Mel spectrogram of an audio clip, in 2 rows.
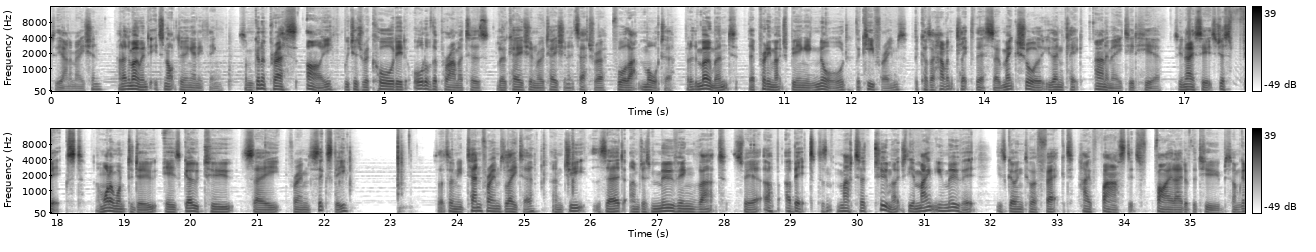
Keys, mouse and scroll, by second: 0.9-2.2 scroll up 1, 3.7 i, 9.4 space, 11.6 click, 15.6 click, 16.7 space, 19.2 click, 22.2 KP_6, 23.1 KP_Enter, 25.7 g, 28.4 click.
